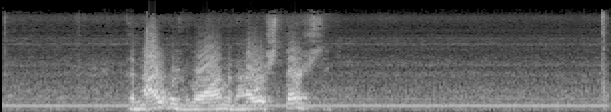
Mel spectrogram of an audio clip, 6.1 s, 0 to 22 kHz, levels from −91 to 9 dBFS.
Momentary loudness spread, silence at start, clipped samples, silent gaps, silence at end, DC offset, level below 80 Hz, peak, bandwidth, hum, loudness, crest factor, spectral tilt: 18 LU; 0.05 s; under 0.1%; none; 0 s; under 0.1%; -40 dBFS; 0 dBFS; 15 kHz; 60 Hz at -25 dBFS; -8 LUFS; 12 dB; -5.5 dB/octave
